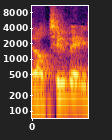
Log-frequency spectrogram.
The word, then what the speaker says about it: Altuve: Bill, the second baseman, is it Altuve? Is that how you pronounce? – Yeah.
